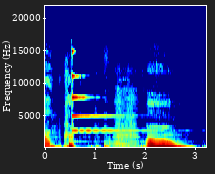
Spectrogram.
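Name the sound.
bell ringing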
